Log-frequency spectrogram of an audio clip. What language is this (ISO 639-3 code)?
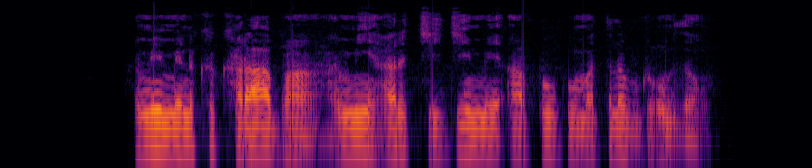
ggg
